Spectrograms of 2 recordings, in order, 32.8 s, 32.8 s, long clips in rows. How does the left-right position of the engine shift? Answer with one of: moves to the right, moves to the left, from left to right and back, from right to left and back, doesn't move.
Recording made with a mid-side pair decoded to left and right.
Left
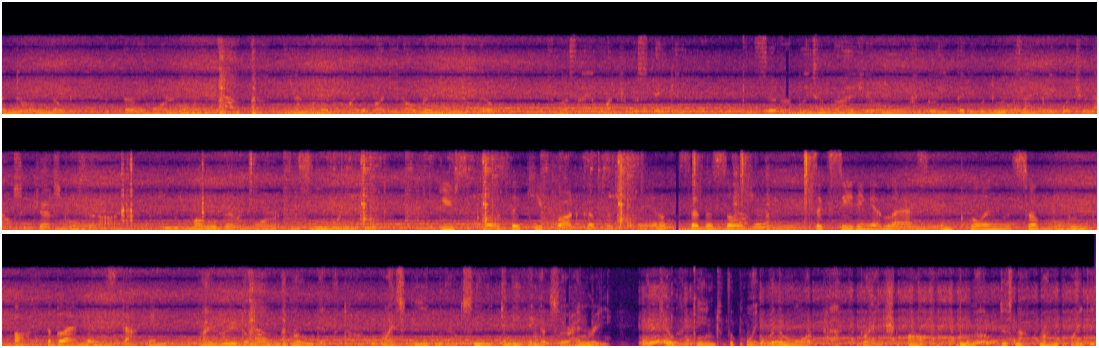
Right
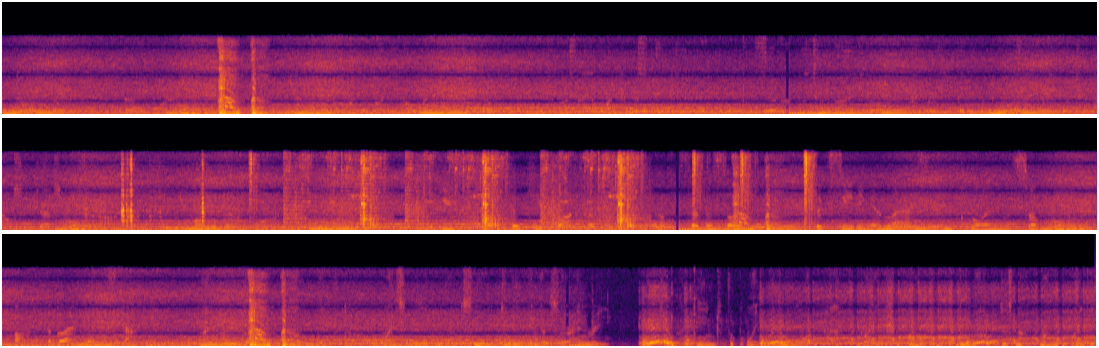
doesn't move.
